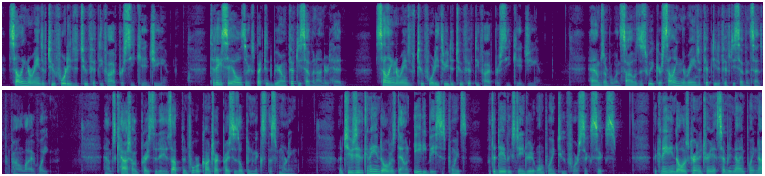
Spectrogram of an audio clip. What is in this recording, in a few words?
Markt Commentary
